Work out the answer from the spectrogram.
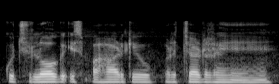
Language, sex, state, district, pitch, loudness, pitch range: Hindi, male, West Bengal, Alipurduar, 115 Hz, -18 LUFS, 110-120 Hz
